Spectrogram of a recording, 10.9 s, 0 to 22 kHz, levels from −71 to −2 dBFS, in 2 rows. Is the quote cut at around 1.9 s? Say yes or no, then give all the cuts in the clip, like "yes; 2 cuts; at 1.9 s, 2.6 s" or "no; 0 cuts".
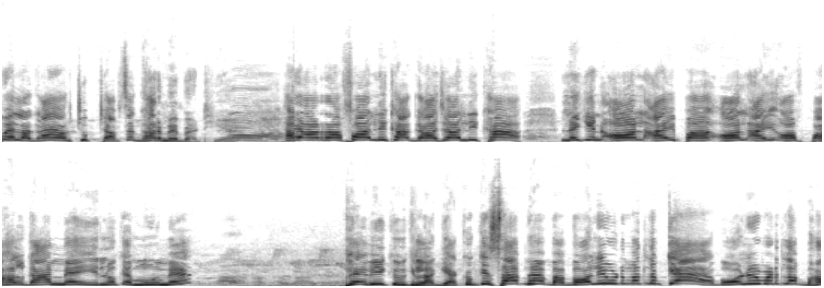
yes; 1 cut; at 1.9 s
